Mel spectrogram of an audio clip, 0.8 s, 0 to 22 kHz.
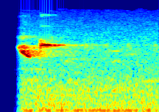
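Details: On 14 April 2023, a great tit gives one brief, high, thin note that slides slightly downward, followed by quiet background hiss.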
